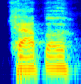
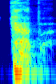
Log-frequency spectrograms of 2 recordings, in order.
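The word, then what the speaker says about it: Cappa: offensive line, because, Collins, Kappa, Karras, 2 C's and a K, but the C's are hard C's. So phonetically, it all sounds like, that Collins, Kappa, Karras.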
